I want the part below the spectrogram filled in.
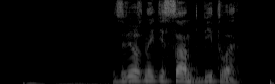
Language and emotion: Russian, neutral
